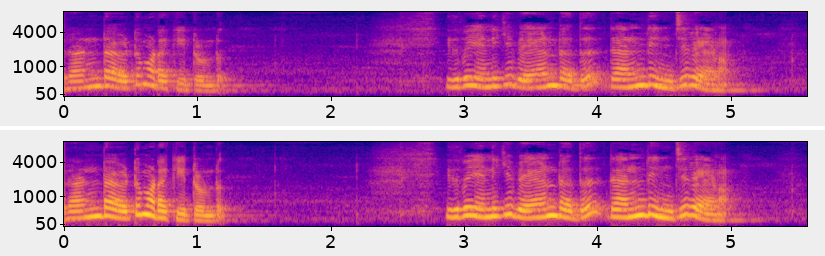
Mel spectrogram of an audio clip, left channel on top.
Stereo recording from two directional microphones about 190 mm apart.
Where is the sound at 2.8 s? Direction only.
40° right (ahead or behind).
